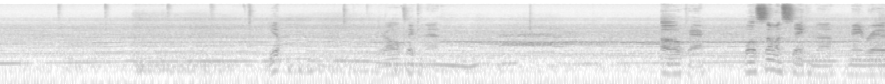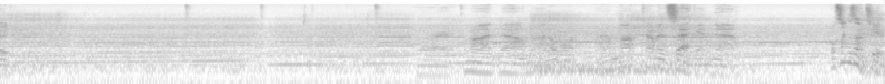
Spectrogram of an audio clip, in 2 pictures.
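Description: A racing game's car engine roars steadily through a small speaker.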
